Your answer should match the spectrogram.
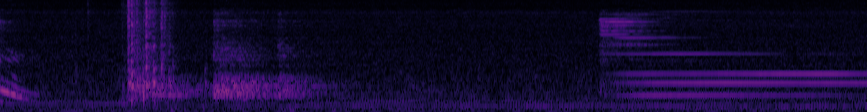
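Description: A plastic ball drops into the LeapFrog Color Mixer toy truck with a clunk less than a second in, followed by a short rattle; about three seconds in the toy plays an electronic chime that fades out over a second or so.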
